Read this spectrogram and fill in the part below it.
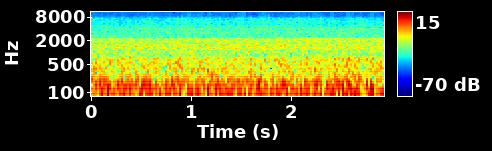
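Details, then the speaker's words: Master radiant heater, labelled kerosene-only, running on diesel on first try after sitting dry: even, low steady roar with no surging or sputtering; normal running. "first try I mean it was dry as a bone too that's what I'm talking about"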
